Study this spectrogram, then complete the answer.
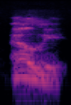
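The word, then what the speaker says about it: עלי: Is it Eli or is it Ali? The Ayin Lamed Yud word. Just want to see what he says. I hate Eli. pronouncing things wrong. With a segol, Eli.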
